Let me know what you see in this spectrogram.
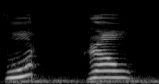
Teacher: Khi đọc từ vuốt râu, lưu ý đọc tròn môi. Đầu lưỡi đặt giữa hai hàm răng khép lại ở tiếng vuốt.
